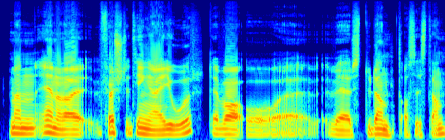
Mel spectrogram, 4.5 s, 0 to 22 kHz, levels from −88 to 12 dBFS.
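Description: From 0.14 to 1.71 s the speech shows hard clipping. The signal is driven about 6 dB past what the stage can pass. Its peaks are sliced flat. Those flat tops add high harmonics. Loud syllables crackle on their peaks.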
